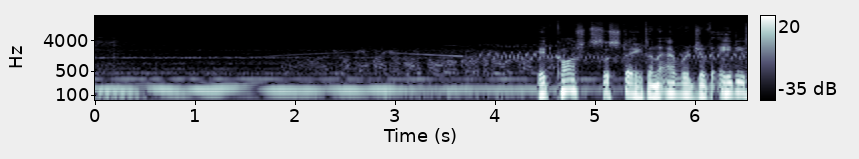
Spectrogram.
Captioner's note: sirens blaring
